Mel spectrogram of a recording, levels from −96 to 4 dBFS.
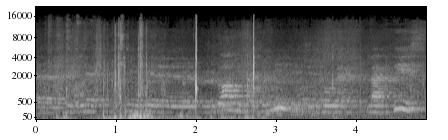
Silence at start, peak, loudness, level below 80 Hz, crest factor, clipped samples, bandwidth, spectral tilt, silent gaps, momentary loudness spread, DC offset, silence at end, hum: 0 s; 0 dBFS; -30 LUFS; -42 dBFS; 30 dB; under 0.1%; 17 kHz; -3 dB/octave; none; 10 LU; under 0.1%; 0 s; none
